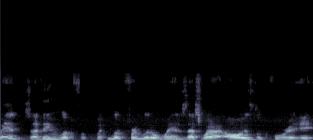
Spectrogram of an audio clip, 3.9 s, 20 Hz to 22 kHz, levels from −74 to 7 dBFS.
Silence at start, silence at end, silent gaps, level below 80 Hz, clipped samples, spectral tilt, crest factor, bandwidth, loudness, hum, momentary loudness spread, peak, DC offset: 0 s; 0 s; none; -54 dBFS; under 0.1%; -7.5 dB/octave; 16 dB; 10.5 kHz; -18 LUFS; none; 12 LU; -2 dBFS; under 0.1%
